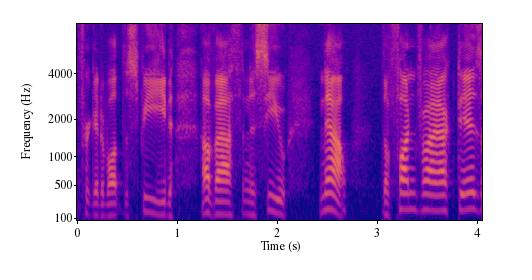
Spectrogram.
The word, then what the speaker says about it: Athanasiou: So Athanasiou is how I say it. That's how I was told to say it. So that's how it's said.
